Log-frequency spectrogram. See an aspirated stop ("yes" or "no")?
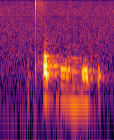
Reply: yes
